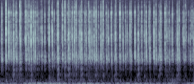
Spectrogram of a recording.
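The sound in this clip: Rapid typing on a mechanical keyboard with smooth, slightly mushy switches: many crisp keystrokes in a dense, steady stream, loud and without talk.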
